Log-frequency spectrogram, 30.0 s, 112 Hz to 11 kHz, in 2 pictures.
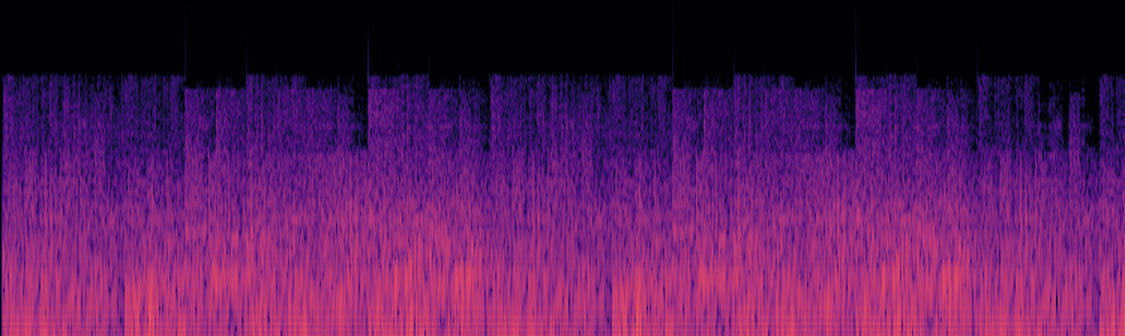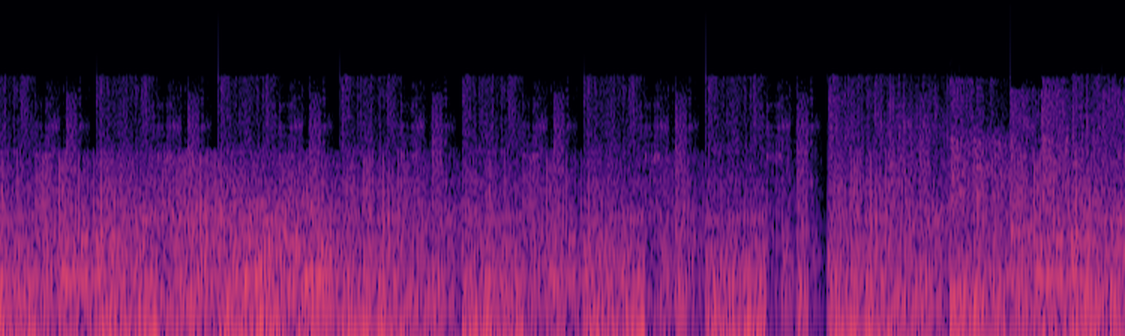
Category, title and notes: Music > Multiple instruments
Demo Track #3091 (Industraumatic)
Ambient, Cyberpunk, Games, Horror, Industrial, Noise, Sci-fi, Soundtrack, Underground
